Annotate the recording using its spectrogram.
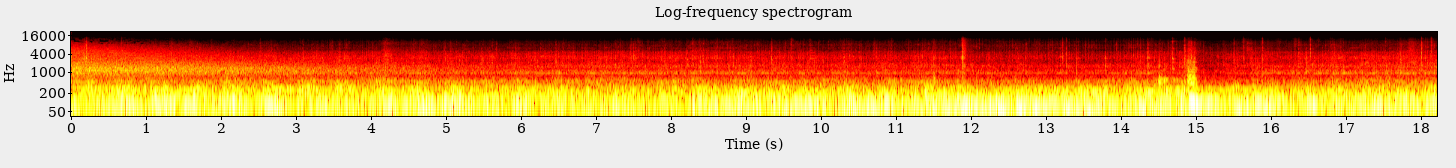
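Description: Wind rumbles steadily across a moving bicycle.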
